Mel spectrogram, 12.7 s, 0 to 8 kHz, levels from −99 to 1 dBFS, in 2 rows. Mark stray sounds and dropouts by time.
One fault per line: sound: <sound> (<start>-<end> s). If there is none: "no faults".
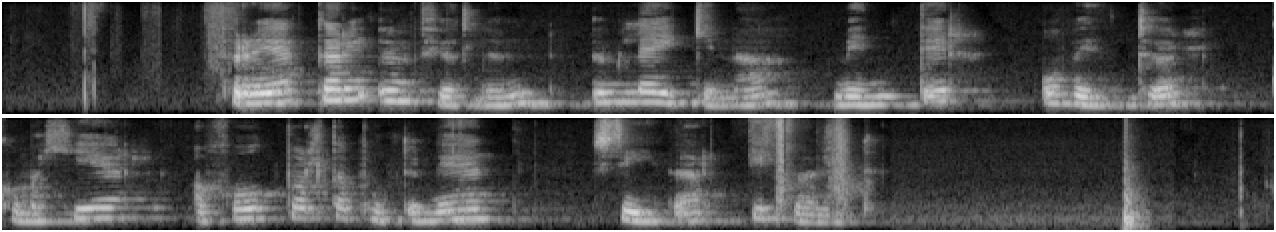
sound: thud (12.0-12.1 s)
